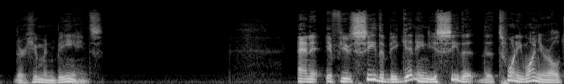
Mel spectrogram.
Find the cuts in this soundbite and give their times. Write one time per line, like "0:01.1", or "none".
none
